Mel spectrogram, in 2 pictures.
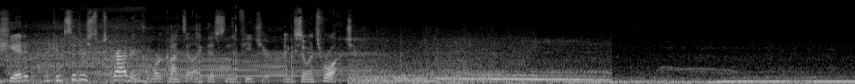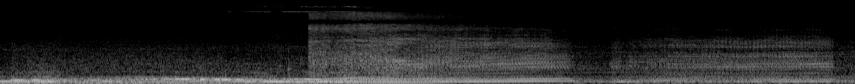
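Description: A sports car engine roars and revs.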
